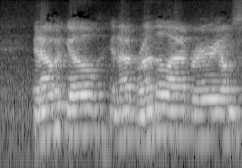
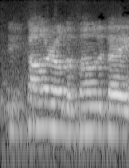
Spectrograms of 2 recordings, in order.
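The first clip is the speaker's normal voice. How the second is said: normal talking voice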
